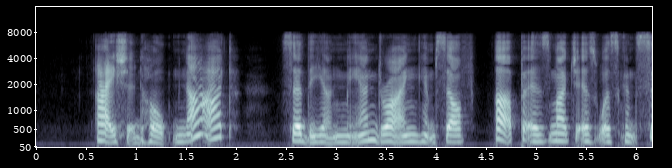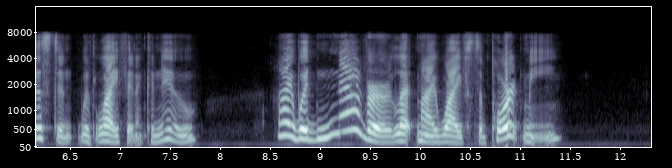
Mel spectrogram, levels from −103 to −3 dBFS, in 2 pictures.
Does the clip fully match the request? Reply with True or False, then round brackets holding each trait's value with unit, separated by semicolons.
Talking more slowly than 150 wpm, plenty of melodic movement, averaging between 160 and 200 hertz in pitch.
True (140 wpm; 6.3 semitones; 190 Hz)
